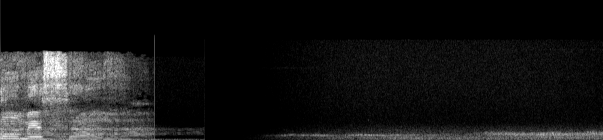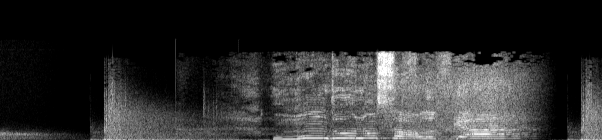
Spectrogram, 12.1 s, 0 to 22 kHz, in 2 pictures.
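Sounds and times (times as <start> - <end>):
low noisy sound effect: 2.4 - 6.9.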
